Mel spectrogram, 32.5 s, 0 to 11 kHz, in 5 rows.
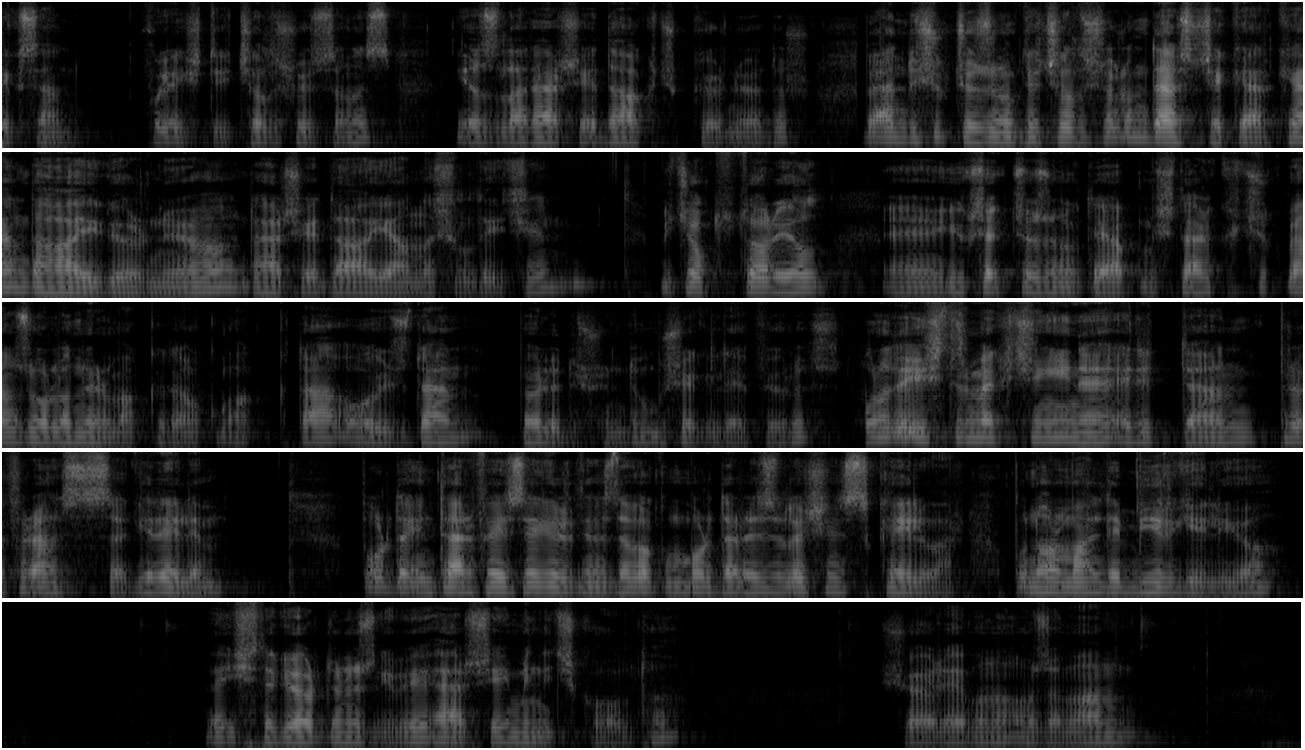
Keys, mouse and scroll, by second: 18.5 click, 30.3 click.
